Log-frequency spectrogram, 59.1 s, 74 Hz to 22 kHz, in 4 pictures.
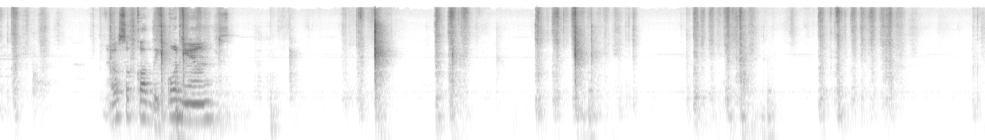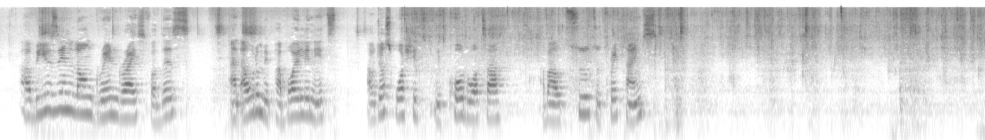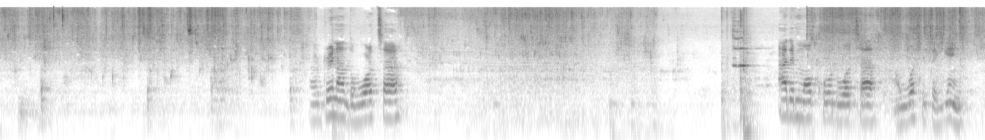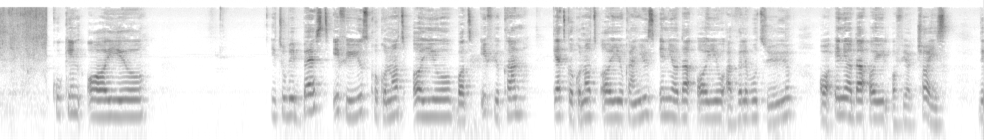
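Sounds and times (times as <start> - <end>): knife slicing onion on wooden board: 6.5 - 7.1, 10.3 - 11.6, 12.2 - 13.6
tap water running into bowl: 24.6 - 34.2, 35.6 - 39.8, 41.7 - 45.0.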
